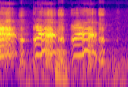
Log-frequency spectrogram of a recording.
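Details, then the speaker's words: Newborn baby girl crying just after birth by unplanned C-section following induction: repeated strong, clear rising-falling wails between short breaths; an ordinary healthy newborn cry. "so obviously i was just very happy she hears she's crying i don't know if you can hear her but obviously i was very happy to have her here"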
